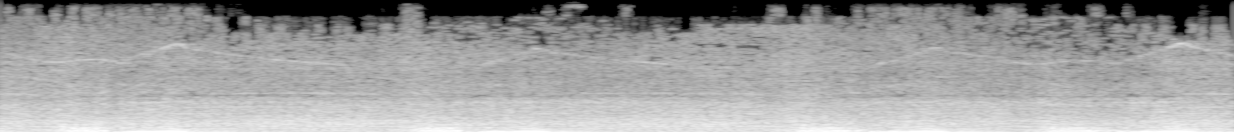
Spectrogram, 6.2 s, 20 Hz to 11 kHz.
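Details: Detroit 12.7 diesel misfiring at idle: lumpy beat with a low thump swelling unevenly about every two seconds; the cause is not confirmed.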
